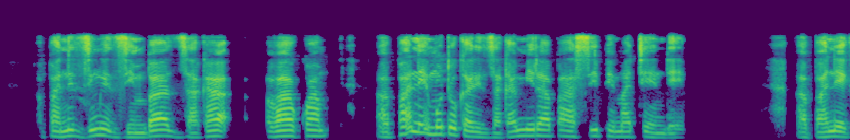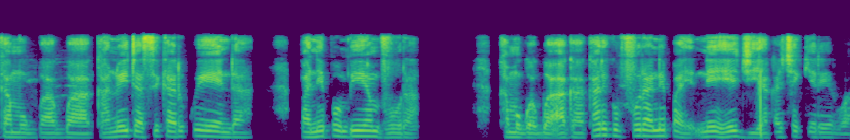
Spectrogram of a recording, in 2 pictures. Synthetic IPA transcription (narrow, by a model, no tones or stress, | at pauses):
pane̞d͡zimwe̞d͡zimbad͡zaka | ʋakwa | ɦapane̞mo̞to̞kaɾid͡zakamiɾapasipe̞mate̞ːnde̞ | apane̞kamuɡʱwaɡ͡bwakano̞itase̞kaɾikue̞nda | pane̞po̞mbije̞ɱvuːɾa | kamuɡʱwaɡ͡baa̰kakaɾikup͡fuɾanne̞ɦe̞d͡ʒijakat͡ʃe̞ke̞ɾe̞ːrwa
